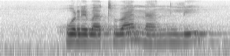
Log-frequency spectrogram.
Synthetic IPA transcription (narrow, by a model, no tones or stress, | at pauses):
hʊrɪbatʰʊbanaŋ̩lɪ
